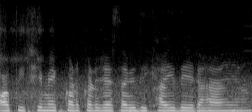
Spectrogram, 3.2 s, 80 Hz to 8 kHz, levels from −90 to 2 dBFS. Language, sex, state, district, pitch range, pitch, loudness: Hindi, female, Bihar, East Champaran, 200-210 Hz, 205 Hz, -25 LUFS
